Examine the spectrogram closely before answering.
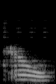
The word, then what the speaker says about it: rho: Itu simbolnya ini, rho, bacanya adalah rho, R-H-O.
